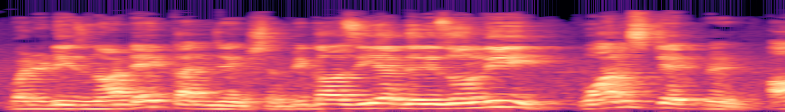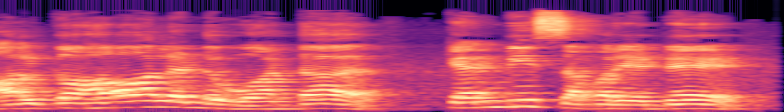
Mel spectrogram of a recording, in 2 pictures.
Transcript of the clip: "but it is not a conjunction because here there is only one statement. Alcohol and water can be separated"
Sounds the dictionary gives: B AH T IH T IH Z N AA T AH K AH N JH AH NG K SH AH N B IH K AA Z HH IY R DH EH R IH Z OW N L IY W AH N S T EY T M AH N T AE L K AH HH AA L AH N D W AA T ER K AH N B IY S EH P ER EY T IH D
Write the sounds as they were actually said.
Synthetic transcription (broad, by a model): B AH T IH T IH Z N AA T AH K AH N JH AH NG K SH AH N B IH K AA Z HH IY R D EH R IH Z OW N L IY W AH N S T EY T M AH N T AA L K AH HH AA L AH N D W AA T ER K AH N B IY S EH P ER EY T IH D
